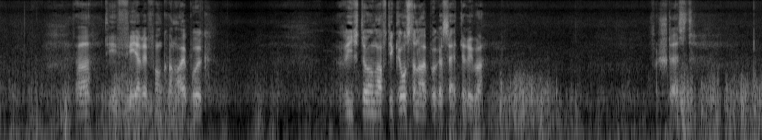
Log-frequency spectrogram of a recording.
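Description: A middle-aged man talks calmly, close by.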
